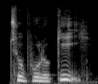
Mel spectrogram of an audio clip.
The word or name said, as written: TOPOLOGI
